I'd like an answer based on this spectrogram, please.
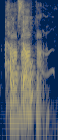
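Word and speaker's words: ciabatta: make your B bread are you doing dishes pronounced chabata chabata oh okay chabata are you doing dishes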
